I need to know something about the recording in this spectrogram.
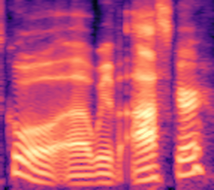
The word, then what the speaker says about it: Oscar: cool uh we have Oscar with a oscar osar aound at the start it's not o o it's more a very open Carl finished with a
